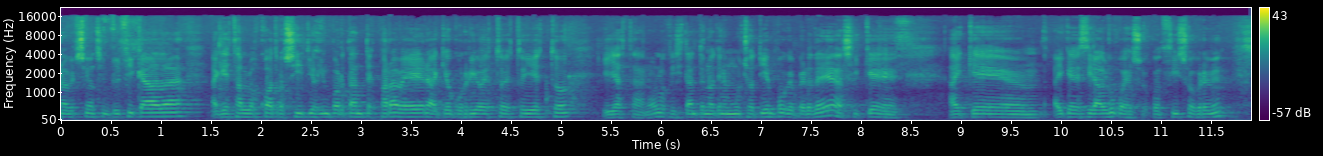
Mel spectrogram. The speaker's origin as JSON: {"language": "Spanish", "town": "Cádiz", "region": "Andalusia", "country": "Spain", "said": "he estado trabajando bastante en Cádiz, que es de donde vengo"}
